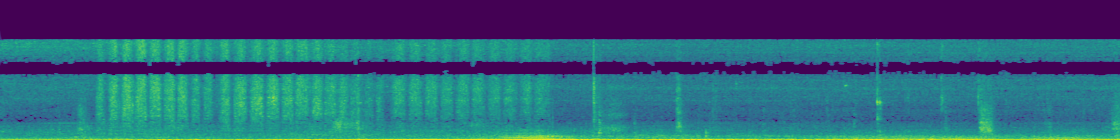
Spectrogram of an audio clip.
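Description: Low, steady rumble of tyre-shop machinery with a rapid run of ticks, about seven a second, in the first few seconds, then scattered knocks and clicks as a large wheel and tyre is handled on a wheel balancer.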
